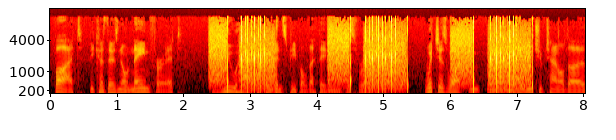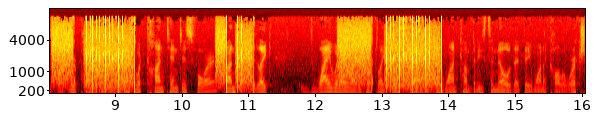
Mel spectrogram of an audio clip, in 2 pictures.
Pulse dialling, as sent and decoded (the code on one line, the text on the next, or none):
4 / 5 / 5 / 6 / 1 / 7
4 5 5 6 1 7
